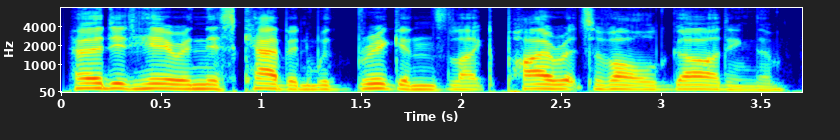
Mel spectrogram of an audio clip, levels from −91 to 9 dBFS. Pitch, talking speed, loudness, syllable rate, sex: 140 Hz, 210 wpm, -17 LUFS, 5.7 syllables/s, male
